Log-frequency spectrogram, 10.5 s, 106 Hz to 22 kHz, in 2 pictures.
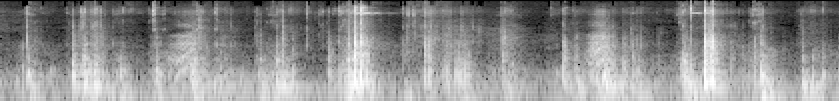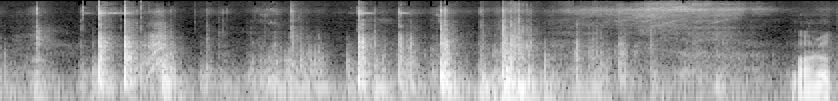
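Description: A key works the trunk lock of a Peugeot 206 CC 2L 16v convertible, giving a quiet string of metallic clicks, jingles and latch clacks in irregular bursts, with a faint voice now and then.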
